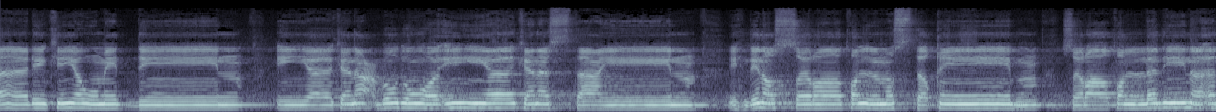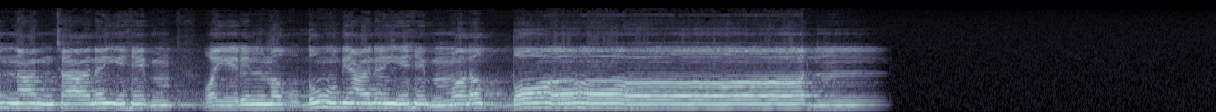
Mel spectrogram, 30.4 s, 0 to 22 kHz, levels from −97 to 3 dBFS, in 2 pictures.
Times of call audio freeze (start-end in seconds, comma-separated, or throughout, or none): none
